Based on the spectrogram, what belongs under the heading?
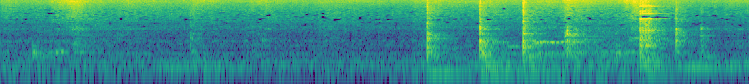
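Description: Onion-tomato masala paste sizzling steadily in oil in a stainless steel pan while a steel ladle stirs it, with a run of sharp ladle scrapes and knocks against the pan from about four seconds in. The oil has separated from the masala, the sign that it is fully fried.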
